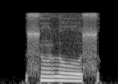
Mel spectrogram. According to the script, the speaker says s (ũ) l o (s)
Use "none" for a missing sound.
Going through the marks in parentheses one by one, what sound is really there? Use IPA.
ũ, s

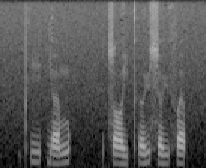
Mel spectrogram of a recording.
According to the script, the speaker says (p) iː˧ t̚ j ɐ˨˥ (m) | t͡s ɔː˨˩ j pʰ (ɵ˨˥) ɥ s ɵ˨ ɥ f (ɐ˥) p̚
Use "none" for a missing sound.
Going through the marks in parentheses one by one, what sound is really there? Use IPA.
pʰ, m, ɵ˨˥, ɐ˧

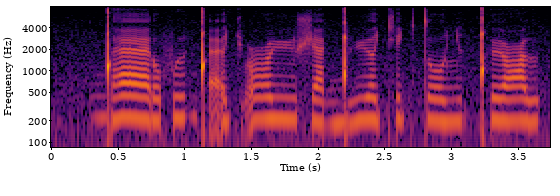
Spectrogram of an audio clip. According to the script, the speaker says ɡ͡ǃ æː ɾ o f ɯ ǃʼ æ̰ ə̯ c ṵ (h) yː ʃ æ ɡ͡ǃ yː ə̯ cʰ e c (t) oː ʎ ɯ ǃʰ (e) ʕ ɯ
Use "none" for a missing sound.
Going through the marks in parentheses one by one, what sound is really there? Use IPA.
ʕ, t, ø

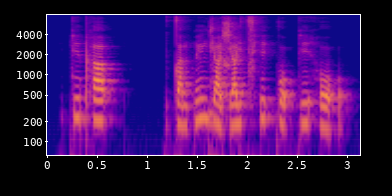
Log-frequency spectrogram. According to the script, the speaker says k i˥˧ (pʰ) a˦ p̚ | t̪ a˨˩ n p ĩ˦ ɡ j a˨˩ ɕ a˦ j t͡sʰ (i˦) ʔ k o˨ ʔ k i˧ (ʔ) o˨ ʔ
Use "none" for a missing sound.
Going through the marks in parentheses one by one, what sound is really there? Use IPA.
pʰ, i˦, h

